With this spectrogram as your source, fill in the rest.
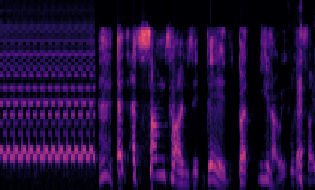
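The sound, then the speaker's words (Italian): A telephone rings in a recording studio at Windmill Lane for just over a second, a loud, trilling electronic ring that cuts off abruptly as a person starts talking. “Se mentre registri si sente il telefono che squilla, va bene così.”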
